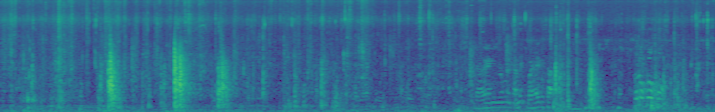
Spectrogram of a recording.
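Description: Wooden knocks and thumps on a plank dock as a narrow racing boat is moved across it. The two loudest knocks come about two and three seconds in, with a few lighter ones later.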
